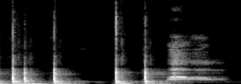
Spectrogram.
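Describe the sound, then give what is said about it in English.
Knocking on the door of a house: three quick, solid raps, a short pause, then two more, followed by a brief rough rattling noise as the knocks fade. No one answers or speaks. “I knock.”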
